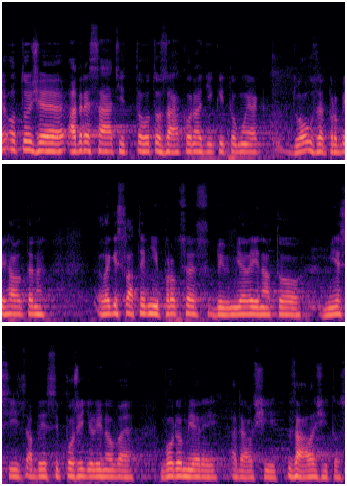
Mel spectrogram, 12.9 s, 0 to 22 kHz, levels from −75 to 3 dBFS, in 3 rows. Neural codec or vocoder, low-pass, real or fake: none; 14.4 kHz; real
